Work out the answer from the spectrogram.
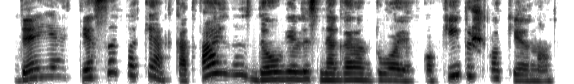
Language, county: Lithuanian, Tauragė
